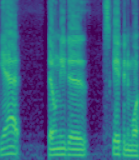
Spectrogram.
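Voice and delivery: ordinary talk, nothing marked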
